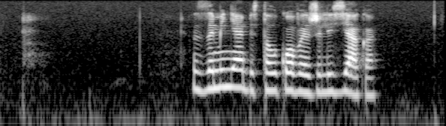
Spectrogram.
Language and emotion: Russian, angry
